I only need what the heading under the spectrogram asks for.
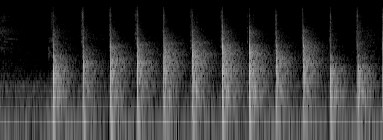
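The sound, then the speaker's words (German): A knife chops a thumb-sized piece of ginger small on a board. The chops are many sharp, crisp taps in a steady, even rhythm, moderately loud and with no voices. “Dann kommt der äh, Ingwer. Der gibt die Hitze sozusagen auch in das Essen. Einfach klein hacken.”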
